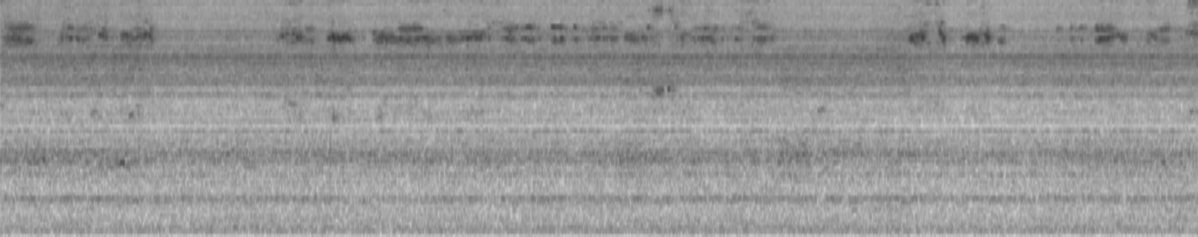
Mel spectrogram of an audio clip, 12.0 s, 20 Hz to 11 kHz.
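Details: Ultrasonic dental scaler during routine teeth cleaning at an oral clinic on a 43-year-old with no decayed teeth: continuous high-pitched whine and squeal with brief louder bursts as it works along the teeth.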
